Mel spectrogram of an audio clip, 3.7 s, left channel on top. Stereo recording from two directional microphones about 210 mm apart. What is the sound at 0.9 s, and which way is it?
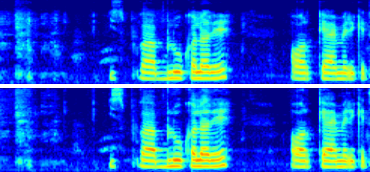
A woman's voice, 15° right (ahead or behind).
